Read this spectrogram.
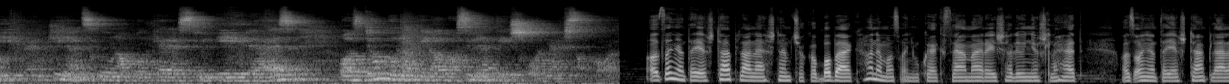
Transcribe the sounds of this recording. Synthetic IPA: eːkbɛŋkilɛnt̪shoːnɒpoŋkɛɾɛst̪yleːd̪ɛzɒzɟɒkorlɒt̪ilɒɡɒsylɛt̪eːʃfo̰rmaːt͡ʃɒkɒ̰l | ɒzɒɲɒt̪ɛjːɛʃt̪aːplaːlaːʃnɛmt͡ʃɒkɒbɒbaːkɦɒnɛmɒzɒ̰ɲukaːksaːmaːɾɒiʃɛløːɲøʃlɛɦɛt̪ɒzɒɲɒt̪ɛjːɛʃt̪aːplaːl

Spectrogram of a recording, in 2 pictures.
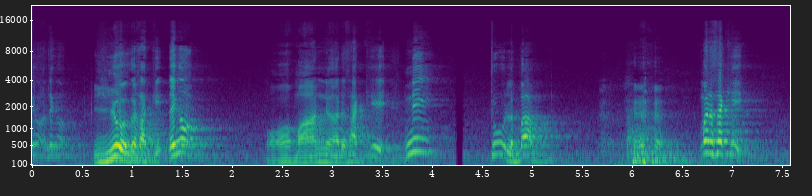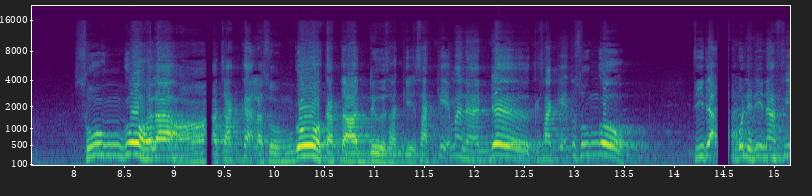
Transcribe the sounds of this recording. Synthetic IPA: eŋɔʔt̪eŋɔʔjəkasakɪt̪̚t̪eŋɔʔ | ɔ̰ma̰nãadəsakɪt̪̚ni | t̪uləbam | manəsakɪt̪̚ | suŋɡʊhlahat͡ʃakat̪̚lahsuŋɡʊhkat̪aːdəsakɪt̪ʔ̚sakɪt̪̚manadəsakɪt̪̚t̪ːuhsuŋɡʊh | t̪idaʔbolɛhdinafi

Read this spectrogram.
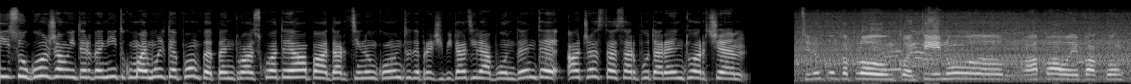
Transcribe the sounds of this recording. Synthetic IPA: isuɡoʒawint̪e̞rve̞nit̪kumajmult̪e̞po̞mpe̞pe̞nt̪ɾuaskuat̪e̞apad̪art̪sinɨnd̪̚ko̞nt̪d̪e̞pɾe̞t͡ʃipit̪at̪sile̞abund̪e̞nt̪e̞at͡ʃast̪asarput̪eaɾe̞ɨnt̪oart͡ʃe̞ | t̪sinɨn̚kon̚kəplouŋkont̪inuapaoevakuəm

